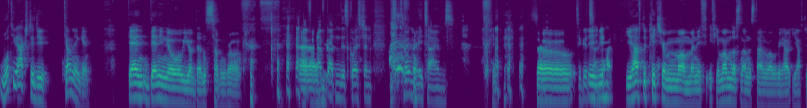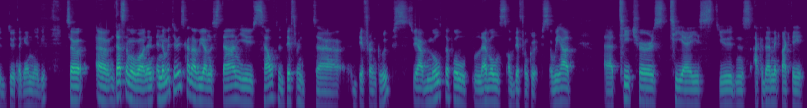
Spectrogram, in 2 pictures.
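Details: Stuttering in a male startup founder who says he stutters and that it can be heard in his speech.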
